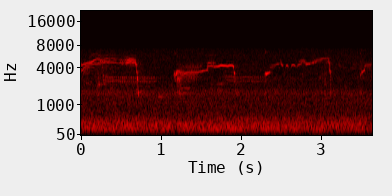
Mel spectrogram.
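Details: Bald eagle eaglet chittering while its mother feeds it fish, June 2021; high piercing whistles, each held briefly then cut off, about four in quick succession, steady low hum underneath.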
